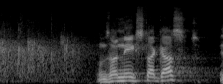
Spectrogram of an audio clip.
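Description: A man speaks to an audience through a microphone.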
